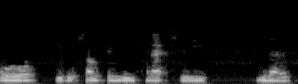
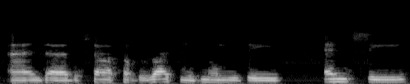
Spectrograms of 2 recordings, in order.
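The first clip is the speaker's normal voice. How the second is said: ordinary delivery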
